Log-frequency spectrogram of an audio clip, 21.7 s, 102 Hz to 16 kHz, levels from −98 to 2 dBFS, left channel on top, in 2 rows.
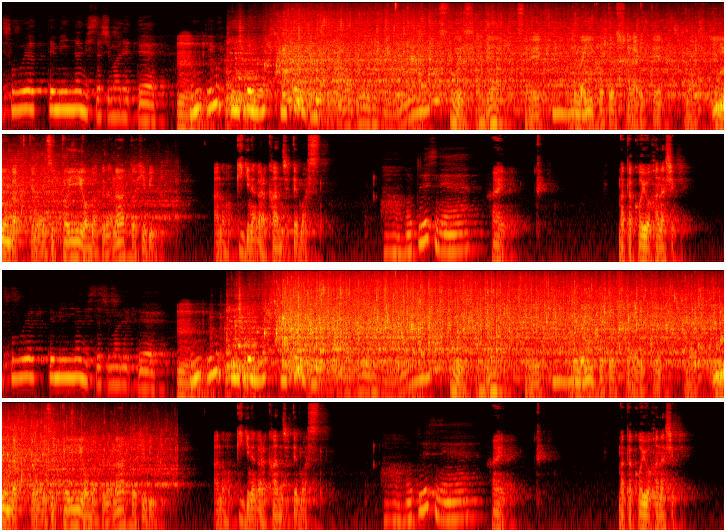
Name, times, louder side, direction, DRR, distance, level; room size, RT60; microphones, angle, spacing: voice 1, 0.0-2.3 2.8-6.4 8.3-8.9 10.7-11.0 14.4-14.5 16.5-17.8, left 2 dB, 60° left, 0 dB, 3.0 m, -40 dB
voice 2, 2.6-3.0 6.5-8.1 8.4-9.9 10.2-13.1 14.0-15.6 18.2-18.4 18.8-19.0 20.1-20.9, left 2 dB, 15° left, 4 dB, 2.6 m, -41 dB
Toilet flush, 3.1-13.5, right 5 dB, 50° right, 2.5 m, -35 dB
27.0 x 25.0 x 4.9 m, 0.74 s
head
